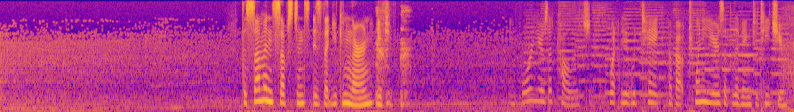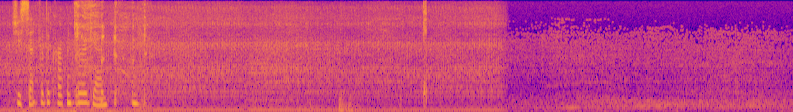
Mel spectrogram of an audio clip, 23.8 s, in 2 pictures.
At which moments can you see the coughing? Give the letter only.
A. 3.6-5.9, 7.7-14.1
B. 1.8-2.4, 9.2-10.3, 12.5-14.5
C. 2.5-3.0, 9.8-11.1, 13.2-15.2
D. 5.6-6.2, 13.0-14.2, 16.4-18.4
D.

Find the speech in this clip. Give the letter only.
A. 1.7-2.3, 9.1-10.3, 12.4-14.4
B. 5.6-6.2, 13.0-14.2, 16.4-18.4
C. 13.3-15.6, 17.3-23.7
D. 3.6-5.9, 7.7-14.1
D.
